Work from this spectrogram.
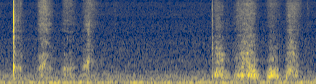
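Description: Fingernails and fingertips tap and rub across a plastic treadmill control panel with an LCD display. A single sharp click comes first, then soft, dry swishing strokes that fade to near quiet and return as a denser run of raspy rubs near the end.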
